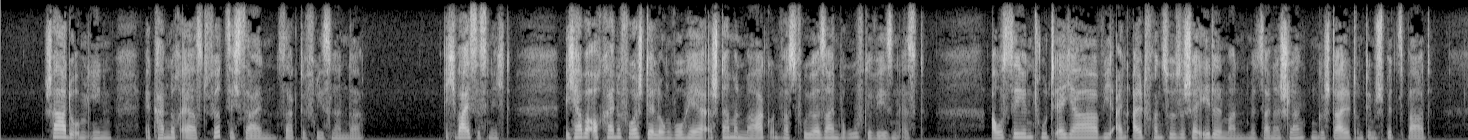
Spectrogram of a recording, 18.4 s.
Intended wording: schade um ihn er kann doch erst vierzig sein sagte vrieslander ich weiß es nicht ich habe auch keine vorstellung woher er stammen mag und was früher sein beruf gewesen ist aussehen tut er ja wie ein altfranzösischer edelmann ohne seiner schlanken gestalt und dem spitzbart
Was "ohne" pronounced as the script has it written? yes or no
no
